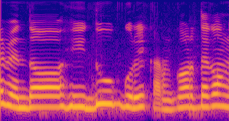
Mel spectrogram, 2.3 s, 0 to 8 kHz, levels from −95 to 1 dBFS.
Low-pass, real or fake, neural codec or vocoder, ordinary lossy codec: none; real; none; none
